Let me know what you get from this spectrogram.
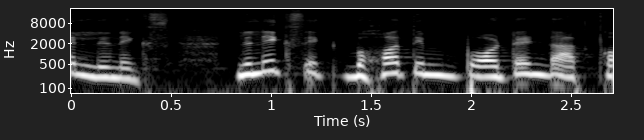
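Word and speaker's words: Linux: देखो यहाँ पे है लिनक्स प्रोनाउंस्ड लिनक्स।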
